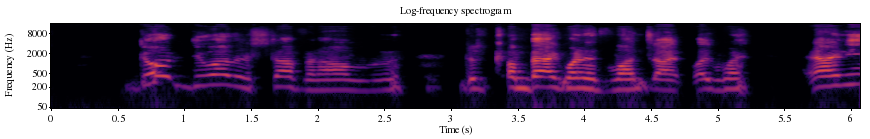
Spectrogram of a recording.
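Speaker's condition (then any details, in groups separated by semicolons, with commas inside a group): Cerebral palsy, spastic quadriplegia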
